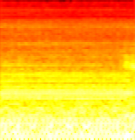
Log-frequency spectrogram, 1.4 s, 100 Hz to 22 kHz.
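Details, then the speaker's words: 2008 Ford E350 TV news van conversion: the onboard generator powering the rear outlets and equipment gives a low, steady, quiet hum with no surging or misfire. It runs and charges as it should. "Very, very quiet generator. It runs and operates as it should. It charges just fine."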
